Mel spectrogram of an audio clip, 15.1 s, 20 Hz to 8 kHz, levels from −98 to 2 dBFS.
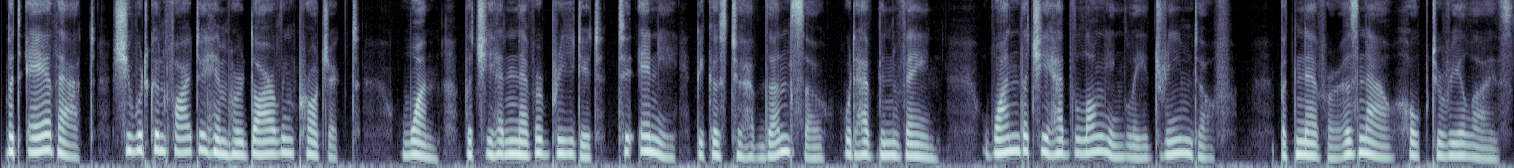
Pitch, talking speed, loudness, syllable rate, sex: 180 Hz, 165 wpm, -18 LUFS, 4.7 syllables/s, female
